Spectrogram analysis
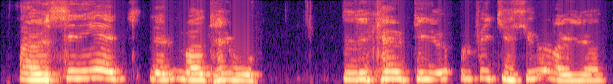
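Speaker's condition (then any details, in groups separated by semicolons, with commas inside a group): Cerebral palsy; speech affected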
